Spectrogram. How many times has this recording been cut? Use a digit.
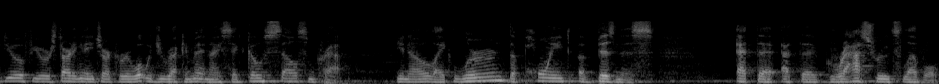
0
